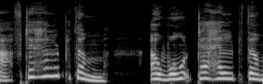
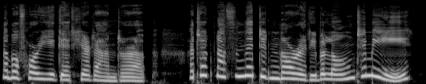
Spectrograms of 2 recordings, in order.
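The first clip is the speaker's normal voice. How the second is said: quick, high, louder indignant protest; 8 semitones higher, 5 dB louder, faster than usual. Acted. Katie defends herself to her aunt, indignant and loud. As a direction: defend yourself, affronted. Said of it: "Katie's indignant tone".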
